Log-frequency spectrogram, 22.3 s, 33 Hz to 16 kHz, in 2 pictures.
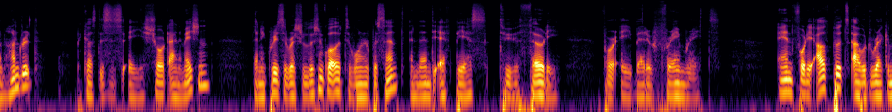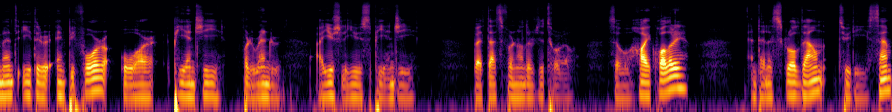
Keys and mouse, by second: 4.8-6.8 drag, 9.0-11.0 drag, 12.2-14.9 drag, 16.0-18.5 drag, 18.5-22.3 middle drag.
